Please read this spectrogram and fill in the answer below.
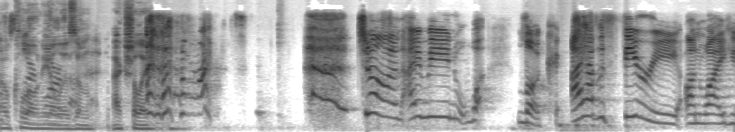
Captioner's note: laugh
